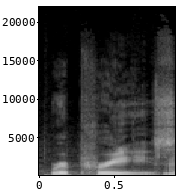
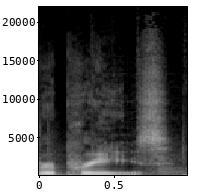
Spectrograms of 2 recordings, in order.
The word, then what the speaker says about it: reprise: So Loki Cat reprise, or sorry, I realize I've been saying this wrong. Loki Cat reprise. – I know, that always throws. – If we're me. – Talking about music, it's reprise.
